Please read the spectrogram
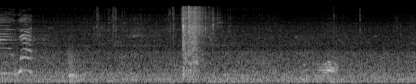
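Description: A vehicle rolling slowly over a steady outdoor background, with scattered voices and one short, sharp knock about two seconds in.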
